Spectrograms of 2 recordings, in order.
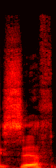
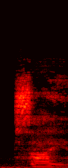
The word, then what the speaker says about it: scythe: in case you're wondering i used to say sith but uh scythe how do you say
